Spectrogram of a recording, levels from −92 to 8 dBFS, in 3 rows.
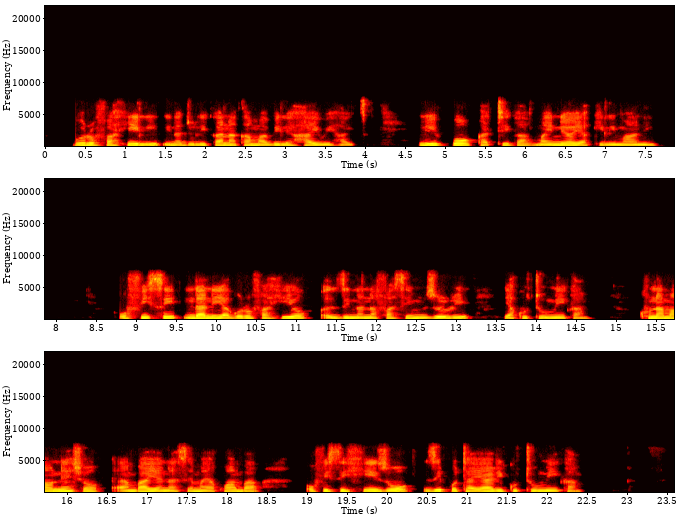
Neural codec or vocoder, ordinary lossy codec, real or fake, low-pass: none; Opus, 32 kbps; real; 7.2 kHz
